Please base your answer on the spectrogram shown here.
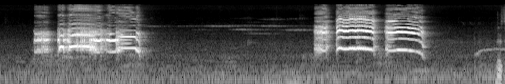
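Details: Young miniature rooster, recently brought home and just starting to crow, marking territory: two crows several seconds apart, each a series of three or four harmonic bursts, the second crow clearer with rising then falling syllables.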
